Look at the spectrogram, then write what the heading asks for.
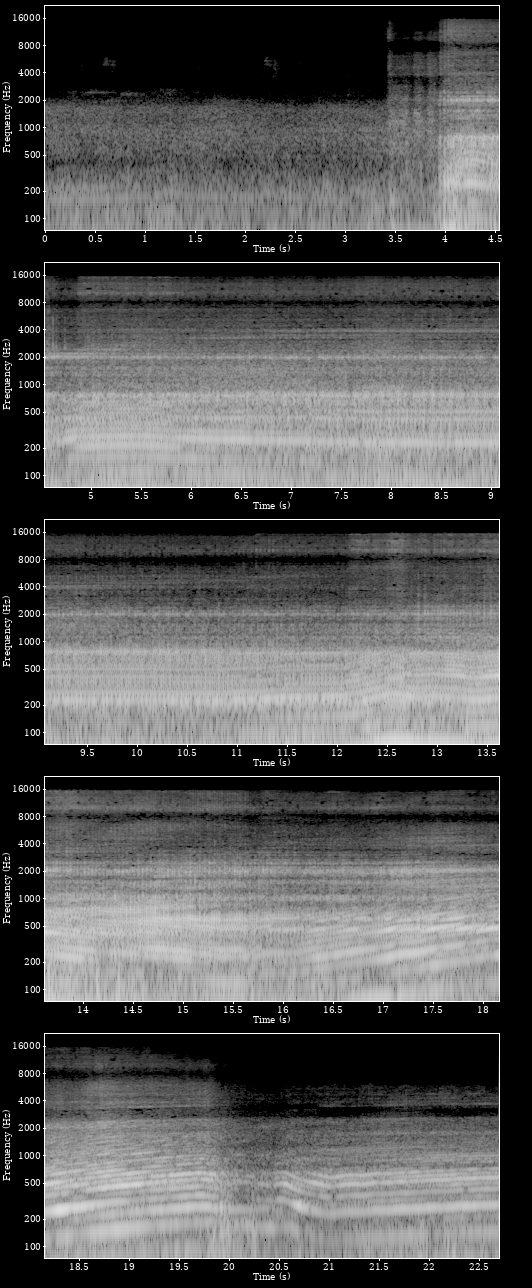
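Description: Ford Focus RS engine starting with a sudden catch about four seconds in, then idling steadily. Later it is revved up and down as the car pulls away, with a sharp drop in pitch near the end at a gear change before it climbs again.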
